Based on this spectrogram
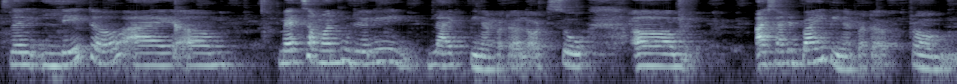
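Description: A woman speaks at a fairly slow pace with ordinary pitch variation. Audible room echo and light background noise are present. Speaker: home cooking vlogger. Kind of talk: casual vlog chat. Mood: playful storytelling. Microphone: camera far.

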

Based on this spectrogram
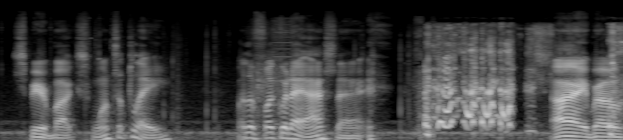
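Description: There is noticeable background noise. A man speaks at a moderate pace with lively intonation. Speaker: voice actor. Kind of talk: casual gaming commentary. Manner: casual, excitable.

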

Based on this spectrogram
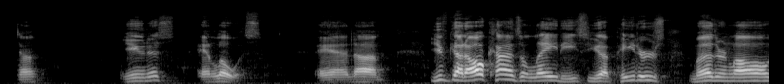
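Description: Speaking with a Southern US accent, a man talks at a fairly slow pace. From US South. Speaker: pastor. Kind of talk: sermon. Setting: church. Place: church.

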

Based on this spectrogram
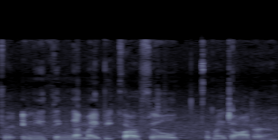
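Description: Noticeable background noise runs under a woman's speech. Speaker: shopper vlogger. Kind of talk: casual vlog chat. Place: shop. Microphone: phone near.

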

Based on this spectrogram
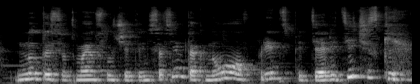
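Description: Music plays in the background as a woman speaks at a fairly high pitch, with audible room echo. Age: 50s. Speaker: fashion and lifestyle vlogger. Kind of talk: casual talk to camera. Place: home room. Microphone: phone near.

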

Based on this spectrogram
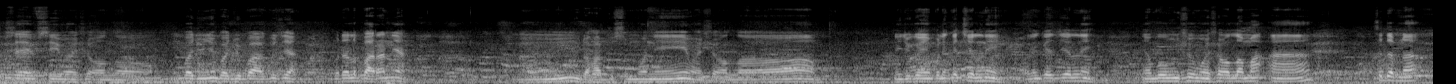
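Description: Loud background noise sits behind a man speaking at a moderate pace. He leaves long, frequent pauses. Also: ordinary pitch variation. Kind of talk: casual vlog chat. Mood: warm and pleased. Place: cafe. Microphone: phone near.

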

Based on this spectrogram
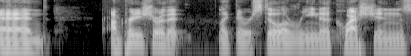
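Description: A man's bright, sharp voice with an American accent, a dry sound with no echo and a quiet background. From Long Island, New York; New York. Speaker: podcast co-host. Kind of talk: casual interview chat. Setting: video call. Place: home room. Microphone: studio mic.

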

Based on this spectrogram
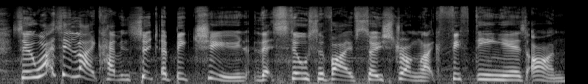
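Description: A woman with a Birmingham accent speaks at a fairly slow pace with hardly any pauses, her fairly high pitch swinging very widely. The sound is dry, with no echo. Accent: Birmingham (Brummie) English. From Birmingham, England. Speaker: YouTube interviewer and DJ. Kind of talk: casual interview. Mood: warm, enthusiastic. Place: street. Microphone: handheld.

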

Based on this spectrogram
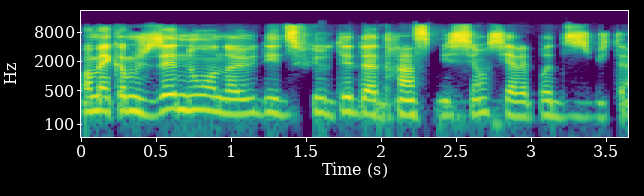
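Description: A man talks with fairly even intonation. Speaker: academic records specialist. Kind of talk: work meeting discussion. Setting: video call.

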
